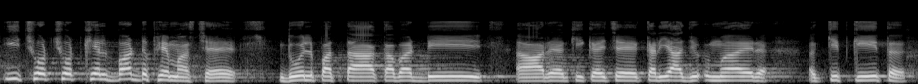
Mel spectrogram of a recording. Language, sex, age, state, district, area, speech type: Maithili, male, 30-45, Bihar, Begusarai, urban, spontaneous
